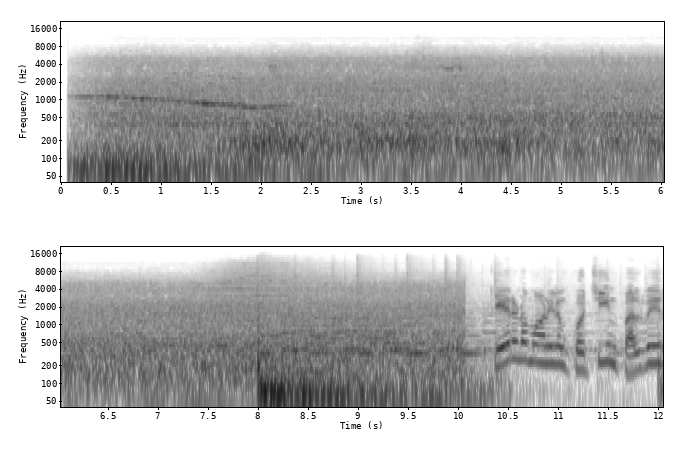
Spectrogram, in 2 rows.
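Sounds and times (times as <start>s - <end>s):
vehicle siren falling in pitch: 0.1s - 3.0s
heavy rain pouring: 0.1s - 11.2s.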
